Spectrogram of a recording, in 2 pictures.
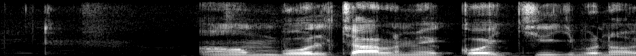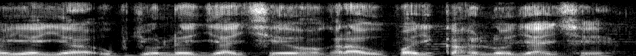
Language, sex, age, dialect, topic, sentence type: Maithili, male, 18-24, Angika, agriculture, statement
